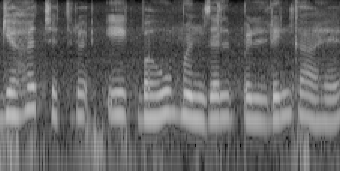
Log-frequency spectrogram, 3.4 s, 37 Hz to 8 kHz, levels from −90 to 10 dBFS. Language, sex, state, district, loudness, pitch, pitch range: Hindi, female, Uttar Pradesh, Gorakhpur, -22 LUFS, 200 Hz, 190-220 Hz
